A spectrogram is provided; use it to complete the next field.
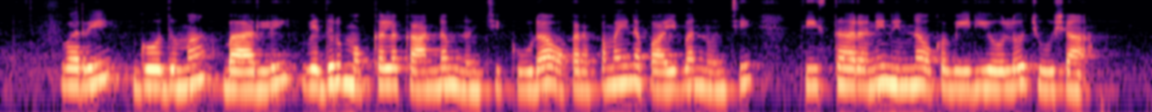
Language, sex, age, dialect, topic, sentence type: Telugu, female, 25-30, Central/Coastal, agriculture, statement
